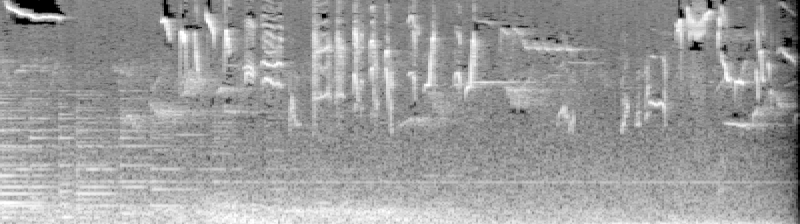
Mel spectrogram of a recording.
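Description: Birds chirping and trilling, many short high calls, over a steady low rumble; piano music dies away in the first second, and everything fades out at the very end.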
